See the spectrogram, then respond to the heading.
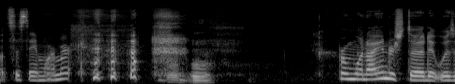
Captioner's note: laughter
